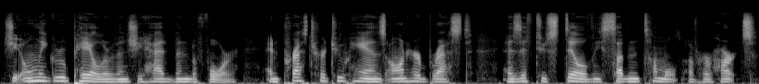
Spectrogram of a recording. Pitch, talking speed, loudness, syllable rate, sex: 130 Hz, 215 wpm, -21 LUFS, 4.9 syllables/s, male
